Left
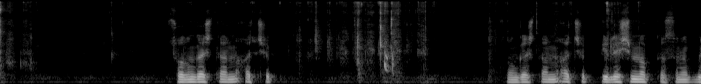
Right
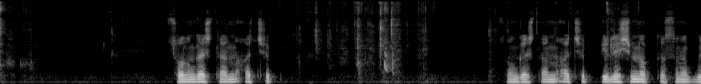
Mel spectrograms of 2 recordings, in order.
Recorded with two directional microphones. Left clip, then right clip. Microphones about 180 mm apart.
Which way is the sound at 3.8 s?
5° right (ahead or behind).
